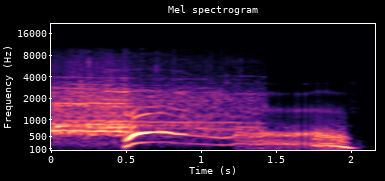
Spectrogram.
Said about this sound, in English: Everyone's cheering.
